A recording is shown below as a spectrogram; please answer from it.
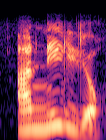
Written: anillo

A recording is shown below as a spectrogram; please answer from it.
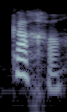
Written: caja

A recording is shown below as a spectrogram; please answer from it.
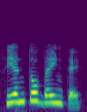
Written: ciento veinte

